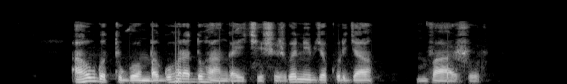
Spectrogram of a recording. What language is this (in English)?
Kinyarwanda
